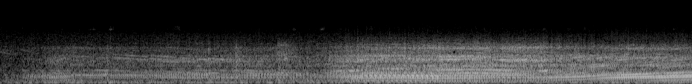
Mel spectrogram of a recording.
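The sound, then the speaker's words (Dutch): A small scooter engine idles with a buzzing drone, then revs up louder midway, its pitch rising and sweeping as the throttle opens. No voices. “Hij gaat naar die scooter.”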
